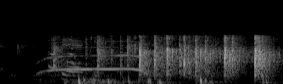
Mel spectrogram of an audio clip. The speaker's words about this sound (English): Give these ladies a fine hand clap.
